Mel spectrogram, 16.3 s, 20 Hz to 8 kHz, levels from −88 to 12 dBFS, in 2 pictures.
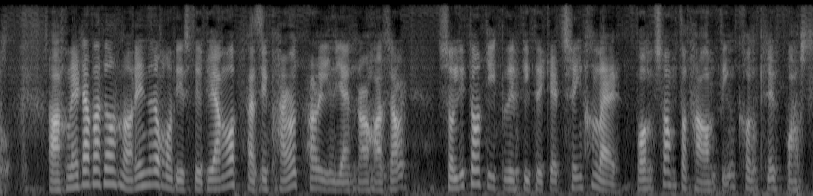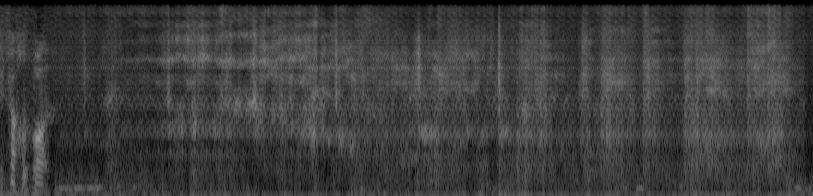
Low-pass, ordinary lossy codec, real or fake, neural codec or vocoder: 7.2 kHz; none; fake; codec, 16 kHz, 1 kbps, FunCodec, trained on Chinese and English, 50 frames a second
